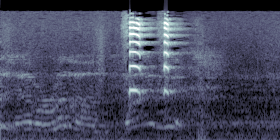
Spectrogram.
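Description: Squeaky tennis-ball dog toy squeezed twice in quick succession: two short, sharp, high squeaks about a second in, a quarter second apart.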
